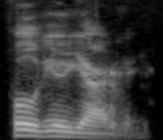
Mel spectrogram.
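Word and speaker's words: Puljujärvi: name is yes so there is that second you in there pool view yarn okay good uh then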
